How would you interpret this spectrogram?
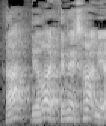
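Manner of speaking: usual speaking voice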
